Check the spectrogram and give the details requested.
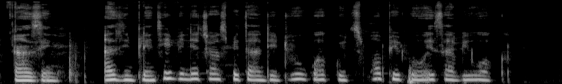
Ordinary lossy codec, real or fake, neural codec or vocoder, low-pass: none; fake; vocoder, 48 kHz, 128 mel bands, Vocos; none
